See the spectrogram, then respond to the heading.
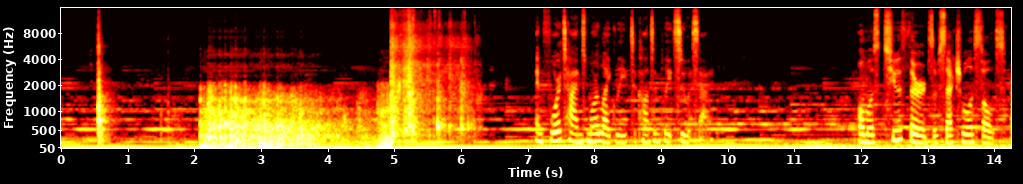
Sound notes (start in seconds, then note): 0.6 cup slams on table; 2.4 items crash to floor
